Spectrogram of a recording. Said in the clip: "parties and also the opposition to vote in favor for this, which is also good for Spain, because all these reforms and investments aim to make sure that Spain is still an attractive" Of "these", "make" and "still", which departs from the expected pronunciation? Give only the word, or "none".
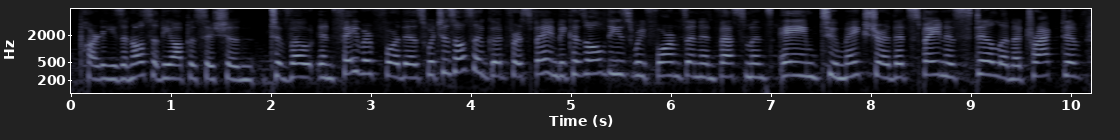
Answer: none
